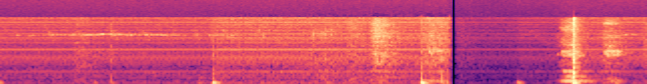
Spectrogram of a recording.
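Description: Faint room noise broken by a few soft, low knocks, then a brief drop to dead silence and a sharp click about three-quarters of the way in, the loudest sound.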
